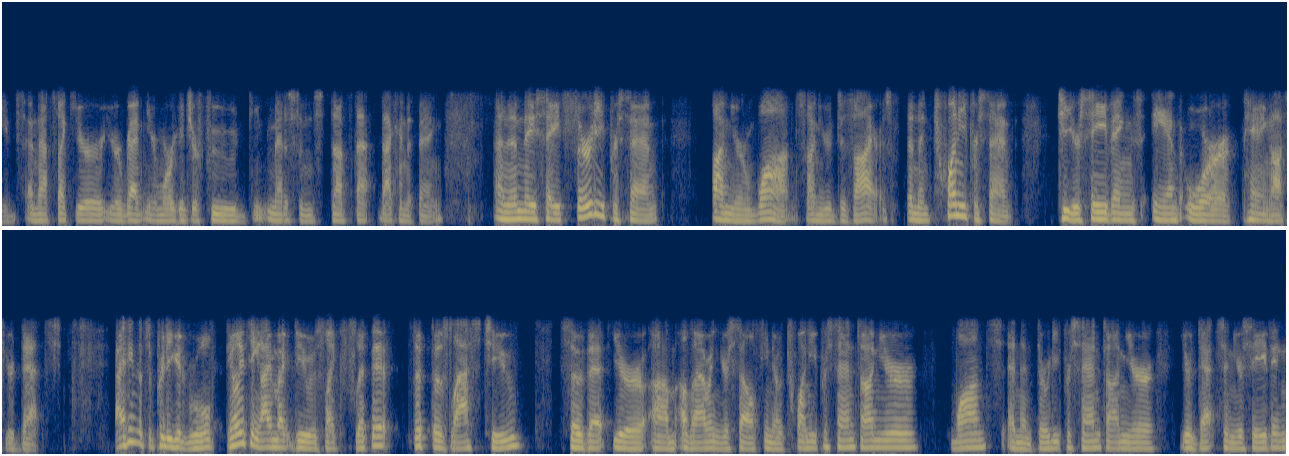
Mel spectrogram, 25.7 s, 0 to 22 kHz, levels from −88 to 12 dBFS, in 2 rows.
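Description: From start to finish the speech carries heavy Opus voice compression damage. Nothing is audible above about 4.3 kHz, so the sound is confined to a narrow telephone-like band and sounds muffled. The coarse excitation gives voicing a hoarse, slightly robotic edge. That combination points to the SILK linear-prediction coder running in narrowband mode at a very low rate, which fits something near 6 kbps with long 60 ms frames.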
